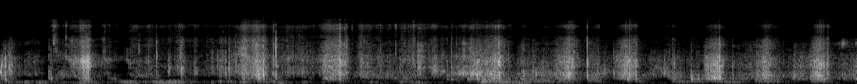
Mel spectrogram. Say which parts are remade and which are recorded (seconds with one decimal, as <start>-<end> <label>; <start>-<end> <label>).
0.0-1.9 recorded; 1.9-7.1 remade; 7.1-8.6 recorded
